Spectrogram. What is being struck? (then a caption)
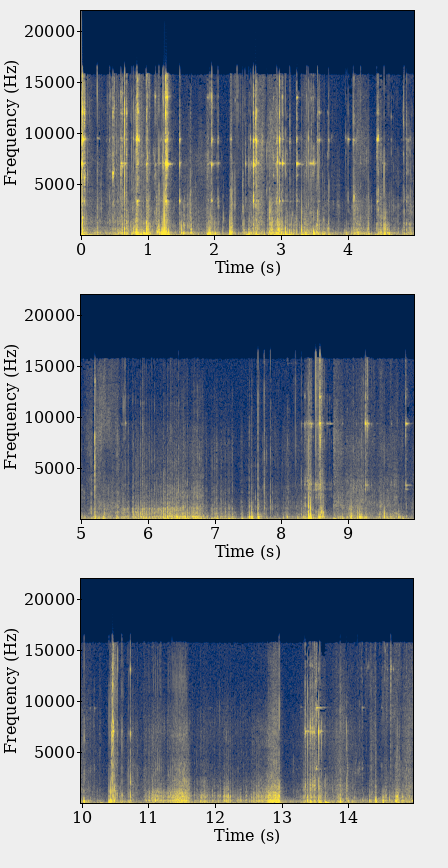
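Leather handbag with metal chain and rings. A large black leather handbag with a gold chain and ring zipper is handled by its handles, so the chain and metal rings jangle in bright, clustered clinks over soft leather rustling. Near the end the zipper is pulled with a short rasping run.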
